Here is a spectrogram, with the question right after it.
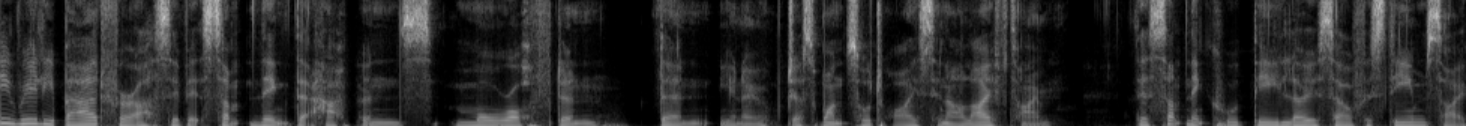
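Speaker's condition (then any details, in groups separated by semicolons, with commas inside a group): No condition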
